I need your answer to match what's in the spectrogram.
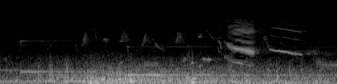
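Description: An Australian magpie calls with a run of warbling, fluting notes rising and falling, then a louder burst of gurgling song near the end, over a steady low outdoor rumble.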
